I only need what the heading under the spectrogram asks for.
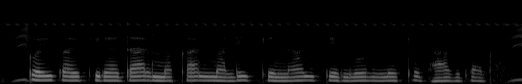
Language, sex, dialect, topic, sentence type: Bhojpuri, female, Northern, banking, statement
